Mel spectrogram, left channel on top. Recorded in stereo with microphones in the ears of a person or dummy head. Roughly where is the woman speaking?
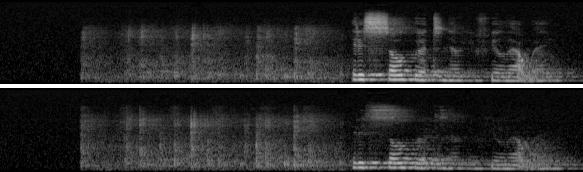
Left.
